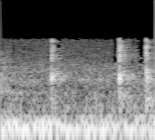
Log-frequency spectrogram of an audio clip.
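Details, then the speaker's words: Husqvarna riding tractor after sitting all winter, battery maintained and jump box connected: three sharp solenoid clicks with faint hum but starter won't crank; solenoid not working, owner plans to bypass it and may need a new solenoid. "all right so my solenoid isn't uh doing what we're supposed to do so what we're gonna do is just bypass it"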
